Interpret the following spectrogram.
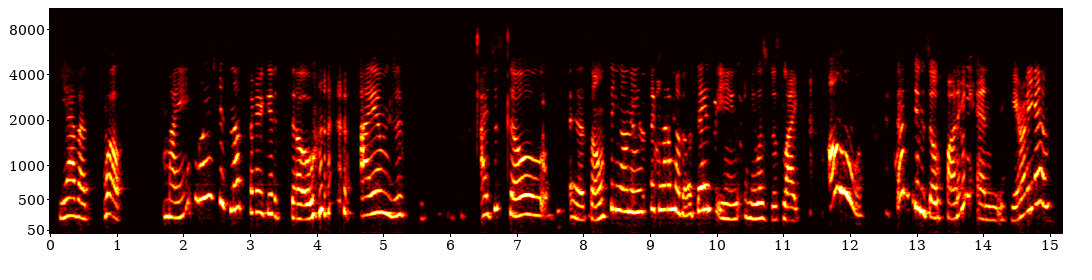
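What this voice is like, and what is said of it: Mexican-accented English. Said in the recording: “Your accent is gorgeous ... I'm Mexican”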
